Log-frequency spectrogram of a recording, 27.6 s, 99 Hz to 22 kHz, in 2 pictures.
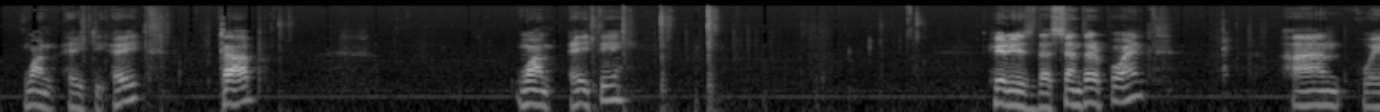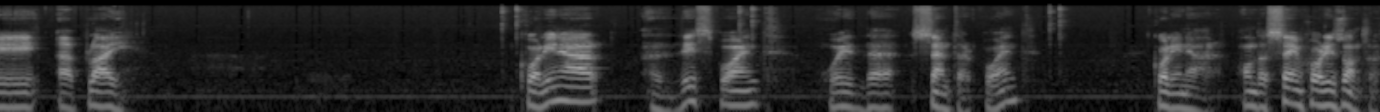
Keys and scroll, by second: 2.8 Tab, 7.1 Return, 8.8 Escape.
